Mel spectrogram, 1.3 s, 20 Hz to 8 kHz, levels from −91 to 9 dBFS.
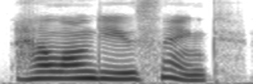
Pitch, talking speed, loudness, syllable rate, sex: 220 Hz, 235 wpm, -15 LUFS, 5.1 syllables/s, female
